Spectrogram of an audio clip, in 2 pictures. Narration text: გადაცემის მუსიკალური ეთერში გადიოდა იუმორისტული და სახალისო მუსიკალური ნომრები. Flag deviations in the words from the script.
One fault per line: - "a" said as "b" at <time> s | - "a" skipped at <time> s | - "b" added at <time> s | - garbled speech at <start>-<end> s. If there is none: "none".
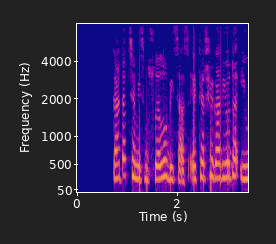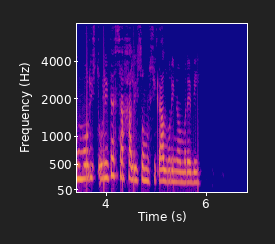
- "მუსიკალური" said as "მსვლელობისას" at 1.4 s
